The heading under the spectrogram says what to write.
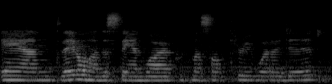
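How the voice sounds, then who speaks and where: A woman speaks with a Swedish accent at a moderate pace and medium pitch. There is audible room echo and noticeable background noise. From Sweden, Gothenburg area (west coast). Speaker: accent sample speaker. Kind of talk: personal story monologue.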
